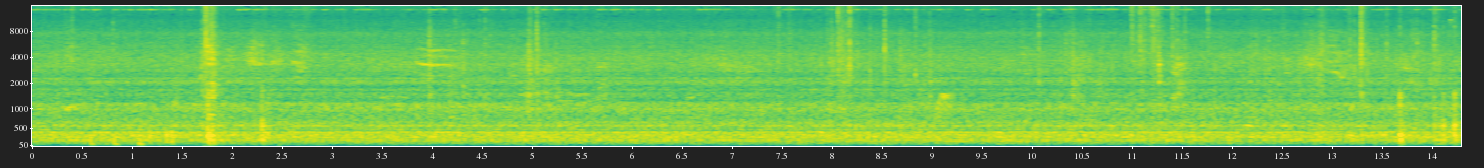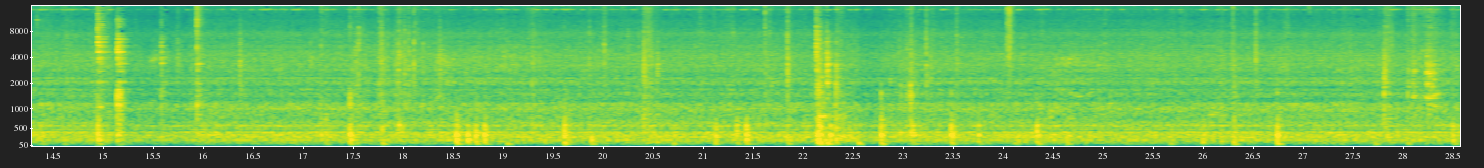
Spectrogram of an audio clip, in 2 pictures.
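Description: A rolling pin rolling over bread dough on a silicone mat, with scattered sharp knocks and taps as it and other kitchen things are put down and handled, over a steady background hum.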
